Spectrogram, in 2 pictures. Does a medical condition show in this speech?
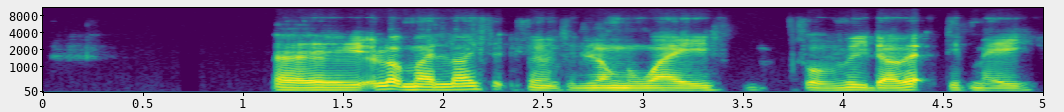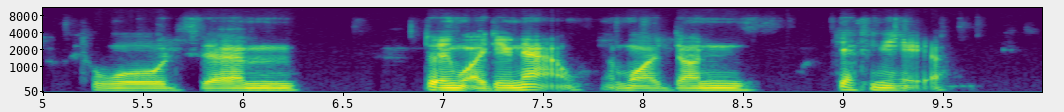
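Yes: profound deafness, acquired from meningitis; profound deafness from meningitis at age 1.5, hearing aids in childhood, later cochlear implant with rehabilitation.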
